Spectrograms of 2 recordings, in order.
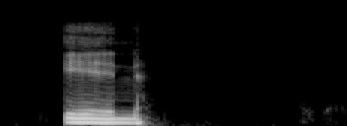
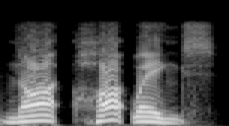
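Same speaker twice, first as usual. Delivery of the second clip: not hot wings said very slowly, not hit hard; emphatic, slow; 3 semitones higher, 7 dB louder, much slower than usual. Real, not acted. Streamer repeating to chat that hot wings are out, slow and insistent. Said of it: "I said".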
